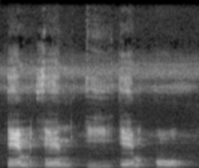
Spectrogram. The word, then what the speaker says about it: mnemonic: MNEMONIC. The M in the beginning of this word is silent, so it is pronounced mnemonic.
